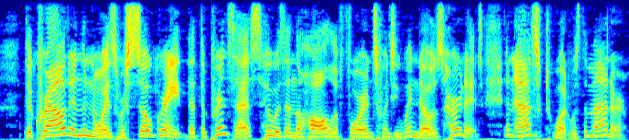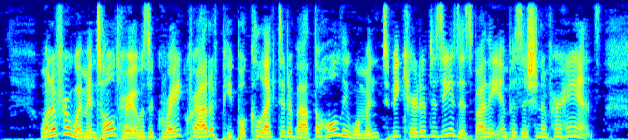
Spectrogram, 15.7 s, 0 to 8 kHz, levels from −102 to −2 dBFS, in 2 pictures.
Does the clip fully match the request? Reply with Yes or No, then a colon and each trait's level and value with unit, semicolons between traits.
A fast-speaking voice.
Yes: fast, 220 wpm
